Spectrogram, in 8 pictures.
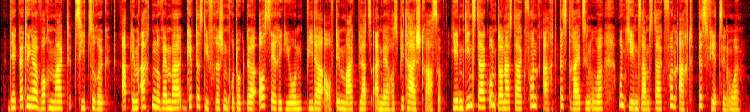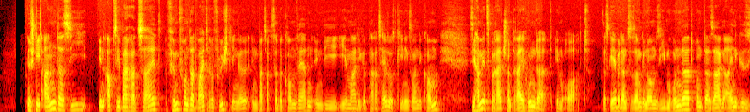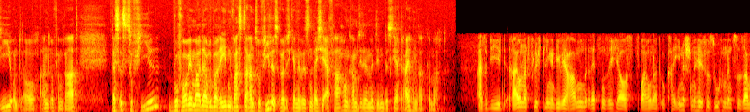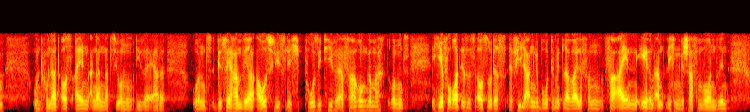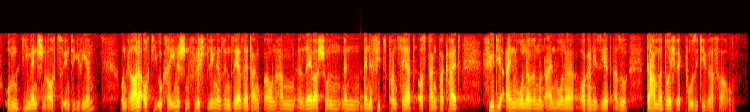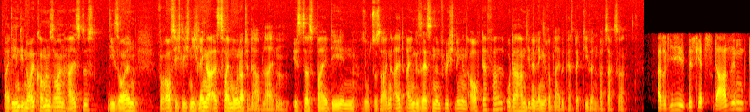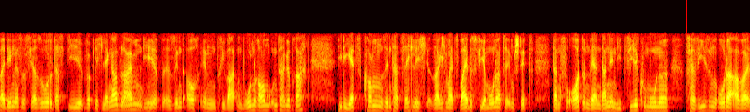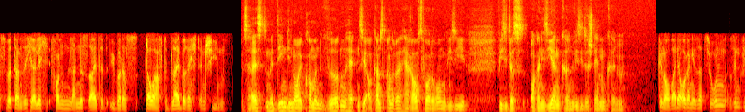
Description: Geplante Flüchtlingsunterkunft in Bad Sachsa - Bürgermeister Daniel Quade im Interview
